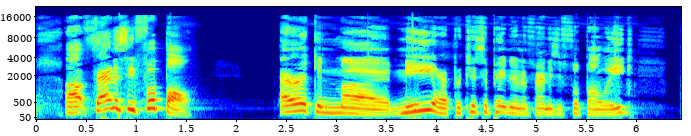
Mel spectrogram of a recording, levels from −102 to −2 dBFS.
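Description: Throughout the speech, the channels drift apart: separate clocks, a couple of hundred ppm off, slide the delay to about a millisecond, sweeping comb notches into slow flanging.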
